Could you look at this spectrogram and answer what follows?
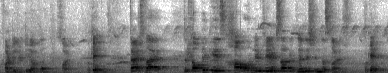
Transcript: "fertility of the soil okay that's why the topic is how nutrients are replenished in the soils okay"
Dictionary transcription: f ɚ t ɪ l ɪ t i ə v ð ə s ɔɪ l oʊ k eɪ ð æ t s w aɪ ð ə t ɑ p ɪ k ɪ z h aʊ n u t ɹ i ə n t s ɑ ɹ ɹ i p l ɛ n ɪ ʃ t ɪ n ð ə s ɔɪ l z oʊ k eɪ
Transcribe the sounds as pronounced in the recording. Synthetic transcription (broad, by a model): f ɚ t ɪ l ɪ t i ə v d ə s ɔɪ l oʊ k eɪ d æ t s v aɪ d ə t ɑ p ɪ k ɪ z h aʊ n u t i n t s ɑ ɹ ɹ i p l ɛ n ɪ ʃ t ɪ n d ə s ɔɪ l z oʊ k eɪ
